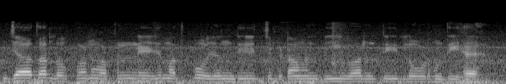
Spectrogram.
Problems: background sounds at intervals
